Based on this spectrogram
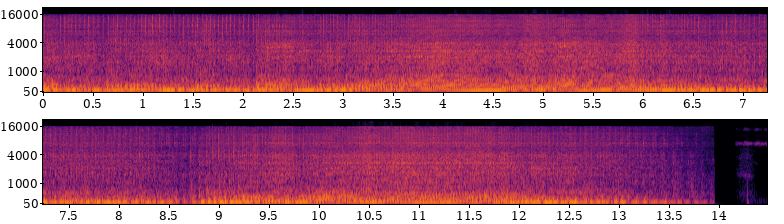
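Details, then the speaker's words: Idling motorcycle engine with a busy, rattly top-end clatter over the exhaust beat, caused by completely worn camshaft bushes; the fix is new bushes fitted by a lathe shop and a new cam. "इस cam की वजह से यह आवाज आ रहा है cam के Bush जो है वह बिल्कुल ही खत्म है"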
